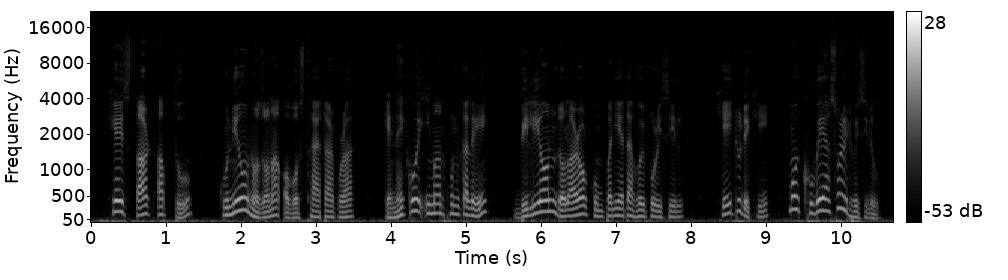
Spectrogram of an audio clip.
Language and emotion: Assamese, surprised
